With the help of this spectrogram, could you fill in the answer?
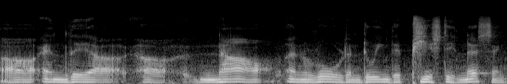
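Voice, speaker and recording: Over noticeable background noise, a man speaks at medium pitch in a monotone, flat intonation with very even loudness and hardly any pauses. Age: 60s. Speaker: health and wellness expert. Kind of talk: interview. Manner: halting, many fillers.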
